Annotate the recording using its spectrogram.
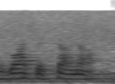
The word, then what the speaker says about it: Rosh Hashanah: Most of us Gentiles have gotten into a habit of saying Rosh Hashanah. Well, it's more properly said in Hebrew with the emphasis on the last syllable, the Rosh Hashanah.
